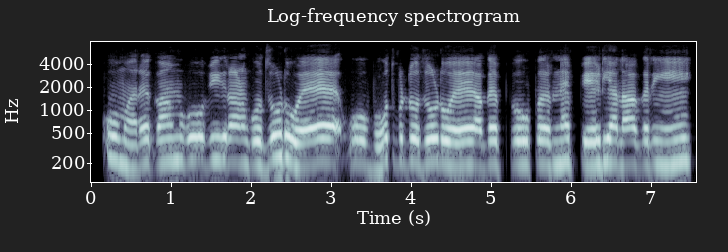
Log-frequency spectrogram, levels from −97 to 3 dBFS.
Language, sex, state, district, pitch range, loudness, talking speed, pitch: Marwari, female, Rajasthan, Nagaur, 195-215 Hz, -16 LUFS, 150 wpm, 205 Hz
